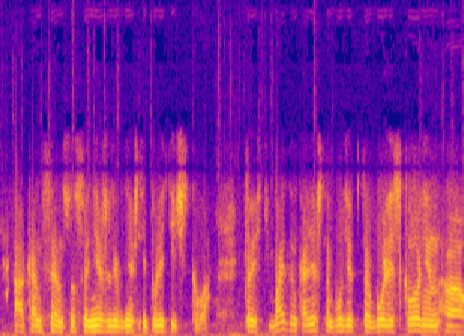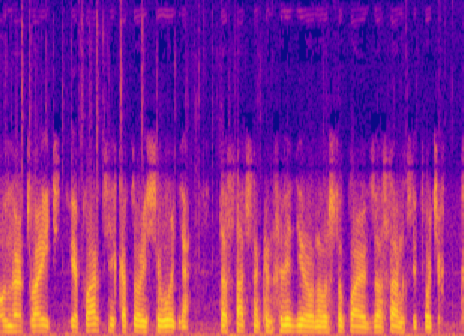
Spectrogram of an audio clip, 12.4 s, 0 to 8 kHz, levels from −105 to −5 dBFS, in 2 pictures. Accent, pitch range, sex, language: native, 125-145 Hz, male, Russian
